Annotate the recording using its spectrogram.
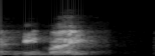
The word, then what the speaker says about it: NEEMEYE: se escribe así como se escucha, Nimai, pero este juego es como, como en inglés, ¿no? La pronunciación en inglés, que la doble E se convierte en I y, I de ojo, de Que igual pues ahí también te pueden empezar a seguir, ¿no?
